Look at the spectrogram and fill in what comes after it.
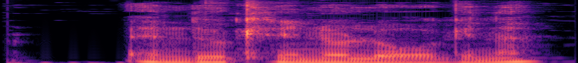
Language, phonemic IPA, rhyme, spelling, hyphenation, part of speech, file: Norwegian Bokmål, /ɛndʊkrɪnʊˈloːɡənə/, -ənə, endokrinologene, en‧do‧kri‧no‧log‧en‧e, noun, Nb-endokrinologene.ogg
- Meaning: definite plural of endokrinolog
